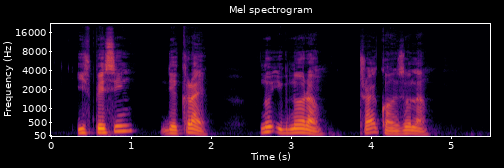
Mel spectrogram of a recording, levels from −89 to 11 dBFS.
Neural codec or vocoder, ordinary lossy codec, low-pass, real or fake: none; none; 19.8 kHz; real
